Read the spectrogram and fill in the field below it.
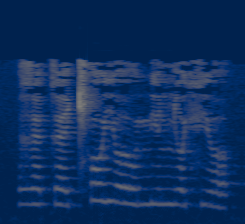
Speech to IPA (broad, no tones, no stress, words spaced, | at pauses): ɣɛkɛ cʰojɤu̯ mʲuɲɤfʲɤ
